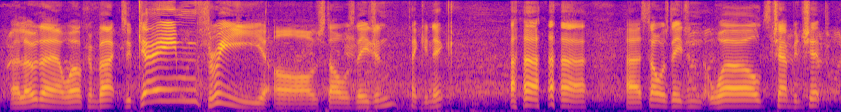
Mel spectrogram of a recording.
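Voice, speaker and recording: A man's voice: fairly high pitch, animated, slow pace, a bit bright, a little hiss or hum. A British man commentating a live tabletop game tournament in a chatty, rambling way that often corrects itself. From Britain. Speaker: stream commentator.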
